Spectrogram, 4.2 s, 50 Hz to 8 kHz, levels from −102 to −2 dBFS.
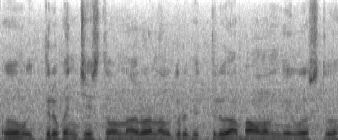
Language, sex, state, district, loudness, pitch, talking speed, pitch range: Telugu, male, Andhra Pradesh, Chittoor, -24 LUFS, 95 Hz, 155 wpm, 90-100 Hz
